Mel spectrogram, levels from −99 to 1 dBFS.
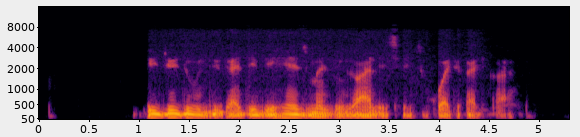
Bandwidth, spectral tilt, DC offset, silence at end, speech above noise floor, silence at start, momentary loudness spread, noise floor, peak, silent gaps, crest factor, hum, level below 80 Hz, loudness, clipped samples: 5.8 kHz; -11 dB/octave; under 0.1%; 0.6 s; over 65 dB; 1.1 s; 15 LU; under -90 dBFS; -12 dBFS; none; 14 dB; none; -52 dBFS; -25 LUFS; under 0.1%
